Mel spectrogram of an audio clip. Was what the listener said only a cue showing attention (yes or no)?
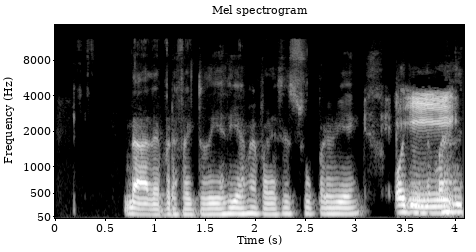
yes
